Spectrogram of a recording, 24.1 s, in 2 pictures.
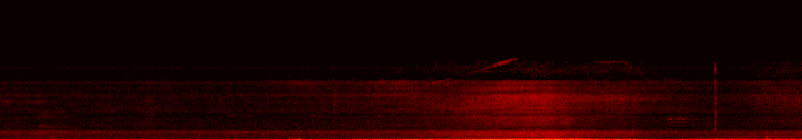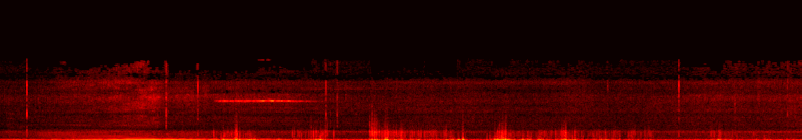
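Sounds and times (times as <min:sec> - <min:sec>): vehicle engine running: 0:08.8 - 0:24.0.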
